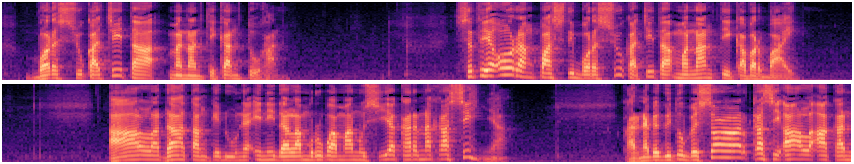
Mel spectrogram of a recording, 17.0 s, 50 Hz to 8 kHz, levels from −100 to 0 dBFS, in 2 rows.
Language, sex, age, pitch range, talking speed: Indonesian, male, 60-79, 115-160 Hz, 90 wpm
